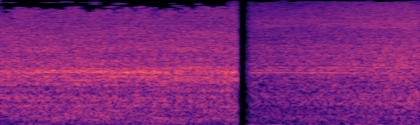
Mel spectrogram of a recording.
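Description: Dyson Airwrap hair styler running, a steady rush of blown air with a faint high motor whine, as a wet section of hair is wound onto its curling barrel. The sound cuts out for an instant about a second in, then carries on.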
